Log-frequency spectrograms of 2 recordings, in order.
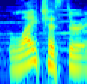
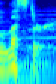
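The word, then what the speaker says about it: Leicester: and turn it into lester americans don't do that it's british that take a word that looks like it should be pronounced in a certain way and then omit two-thirds of the syllables from its pronunciation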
